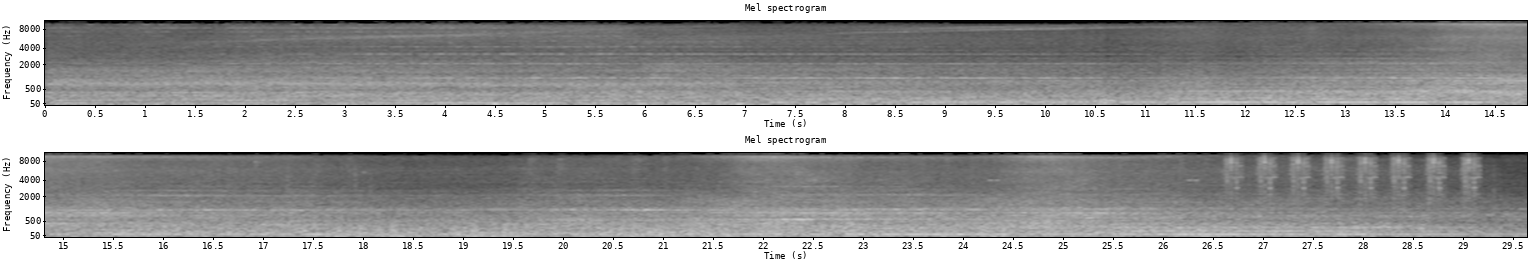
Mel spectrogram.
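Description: Train running with a steady low rumble and rattle, getting louder about twelve seconds in. A quick run of faint high ticks comes near the end.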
